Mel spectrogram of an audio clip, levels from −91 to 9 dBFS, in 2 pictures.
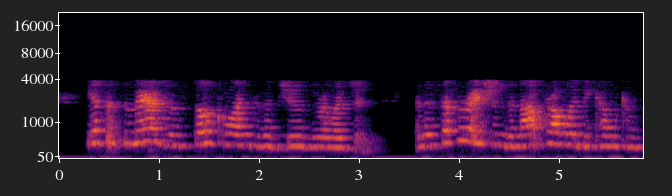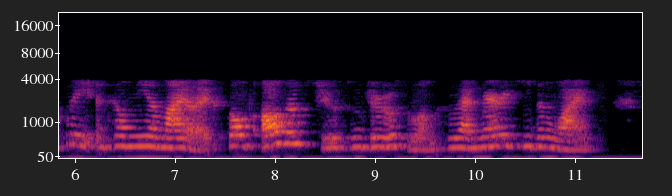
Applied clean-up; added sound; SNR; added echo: none; none; none; reverberation time 0.3 s.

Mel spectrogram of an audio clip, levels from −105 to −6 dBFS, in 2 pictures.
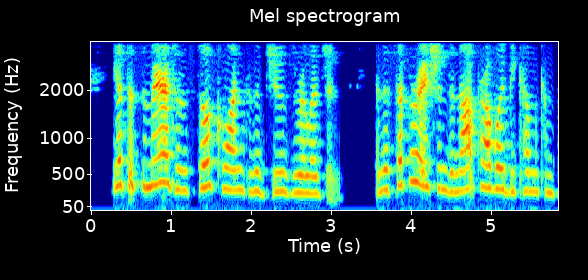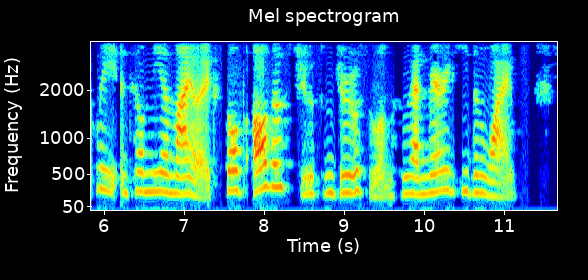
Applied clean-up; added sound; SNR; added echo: none; none; none; none.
